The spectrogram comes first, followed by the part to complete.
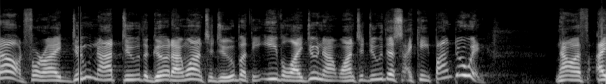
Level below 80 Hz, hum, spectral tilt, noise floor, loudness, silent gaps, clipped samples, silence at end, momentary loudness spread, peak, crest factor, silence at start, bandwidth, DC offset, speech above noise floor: -60 dBFS; none; -4 dB/octave; -58 dBFS; -18 LUFS; none; under 0.1%; 0 s; 7 LU; 0 dBFS; 18 dB; 0 s; 15 kHz; under 0.1%; 41 dB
